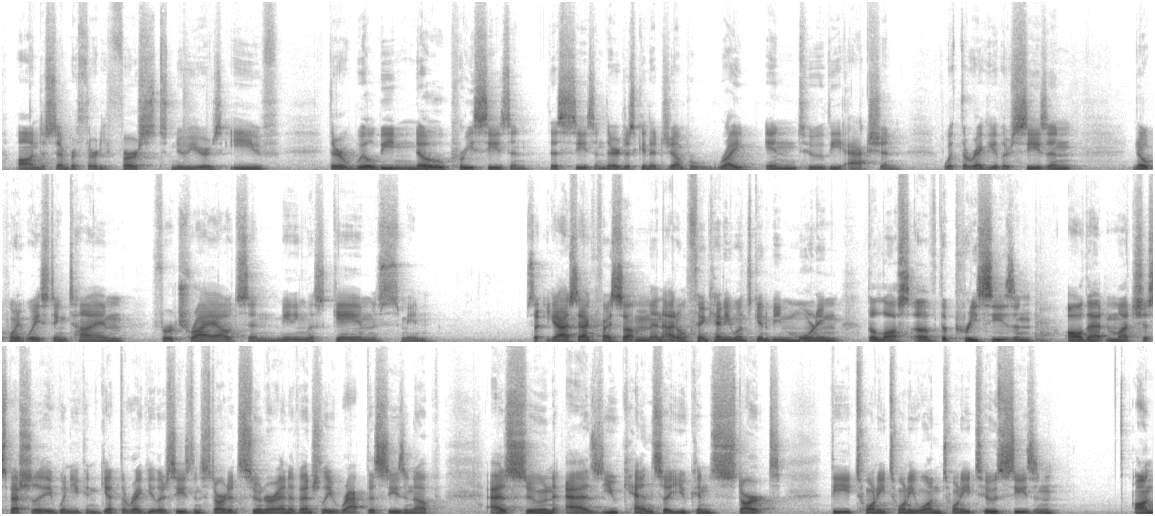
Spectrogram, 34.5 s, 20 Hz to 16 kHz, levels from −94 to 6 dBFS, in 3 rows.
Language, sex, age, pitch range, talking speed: English, male, 20-39, 90-105 Hz, 150 wpm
